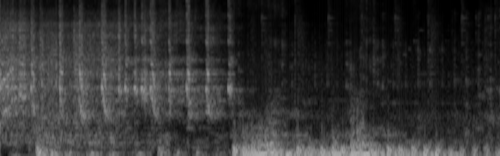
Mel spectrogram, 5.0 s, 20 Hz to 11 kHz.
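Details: Italika DM 200 single-cylinder motorcycle engine idling with a fast metallic ratchet-like clatter over a low thump. The owner first suspected the rockers or the clutch/oil pump side, and the noise was traced to timing gear rattle.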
